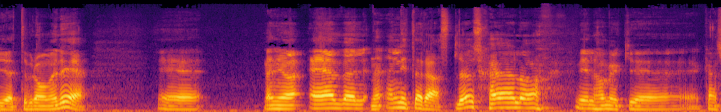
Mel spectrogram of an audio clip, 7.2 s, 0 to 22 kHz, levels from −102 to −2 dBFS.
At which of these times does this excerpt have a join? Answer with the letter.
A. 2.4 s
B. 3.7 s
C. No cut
B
